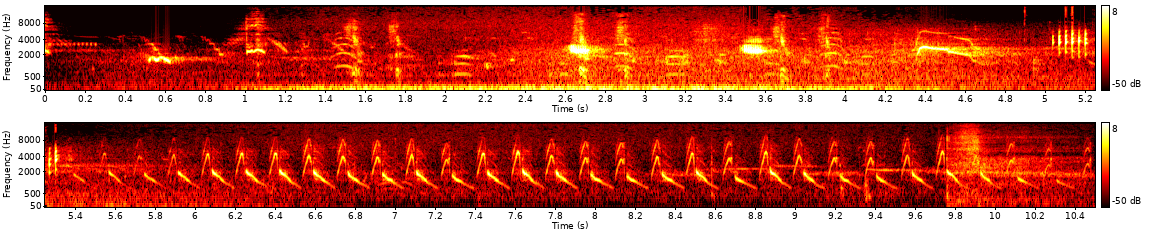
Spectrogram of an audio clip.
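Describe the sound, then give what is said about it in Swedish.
A courting male common shelduck calls in spring, first giving a few scattered high whistles over a low rumble, then a long, rapid, evenly spaced run of repeated whistling notes. The calls are fairly faint. “Så låter en vårpilsk gravandshane.”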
